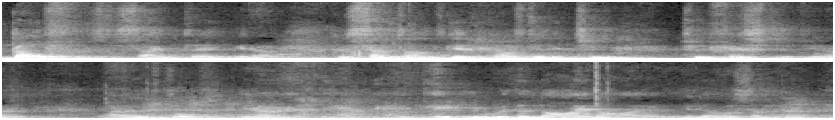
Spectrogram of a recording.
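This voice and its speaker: A man speaks fairly quickly while noticeable background noise fills the recording. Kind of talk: live spoken word storytelling. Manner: humorous, anecdotal.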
